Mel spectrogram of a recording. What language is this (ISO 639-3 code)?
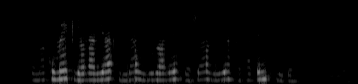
eus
